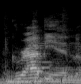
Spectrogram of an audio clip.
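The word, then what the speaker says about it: Grabien: So it is pronounced Grabian, apparently, Grabian Transcripts.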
